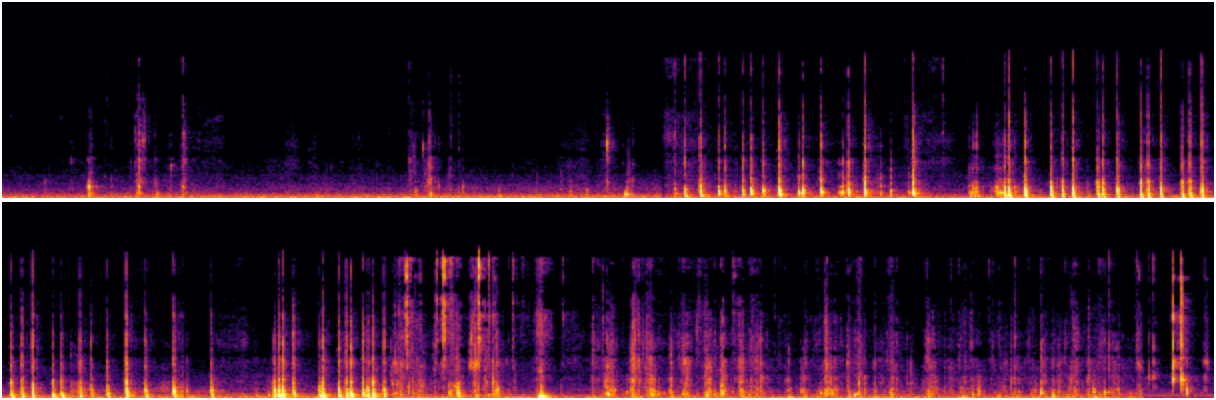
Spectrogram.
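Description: Fingertips and nails tap rapidly on the sides and bottom of a hollow purple plastic Xtra liquid detergent bottle held in one hand. A few soft taps in the first four seconds give way to a dense run of sharp, dry clicks and hollow knocks that stop almost instantly, over a low steady hum.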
